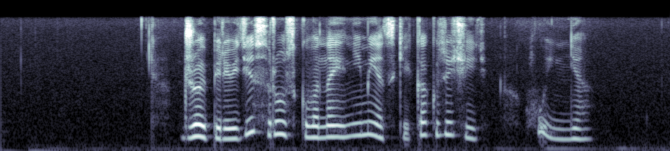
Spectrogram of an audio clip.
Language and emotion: Russian, neutral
